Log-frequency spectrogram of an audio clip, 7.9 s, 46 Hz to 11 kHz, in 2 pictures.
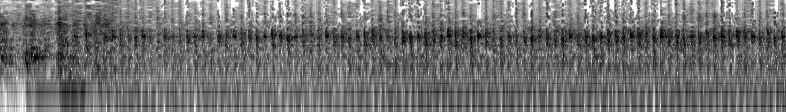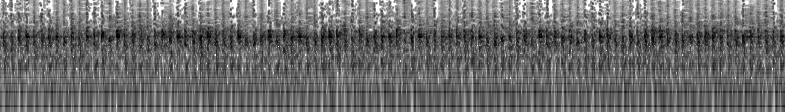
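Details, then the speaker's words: Peugeot 404 LDV pickup, XD2 diesel, second pickup: steady idle with hard crunchy clatter ticking about three times a second, crunchier than the other engine though owner isn't concerned; harsh diesel idle knock. "this one has a more crunchy sound to it than the other one"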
